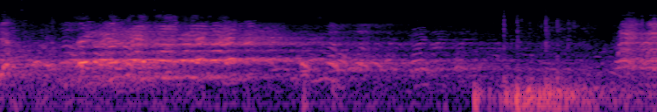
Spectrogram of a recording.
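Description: Footballers' shouts and calls echoing around a large indoor sports hall, with a few sharp thuds of the ball being kicked, the loudest a little under a second in.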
